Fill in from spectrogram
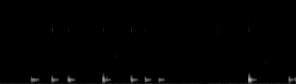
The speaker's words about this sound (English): Typing, beating his computer up.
